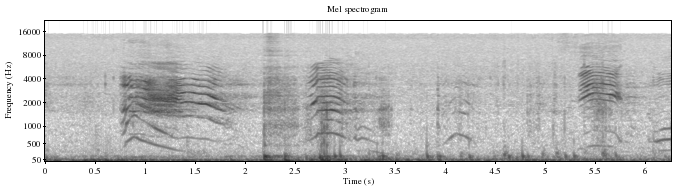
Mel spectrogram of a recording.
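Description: A small child's high-pitched squeals while playing: one long falling squeal about a second in, then three shorter cries.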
